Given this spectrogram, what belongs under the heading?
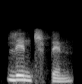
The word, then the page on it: linchpin: Indian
